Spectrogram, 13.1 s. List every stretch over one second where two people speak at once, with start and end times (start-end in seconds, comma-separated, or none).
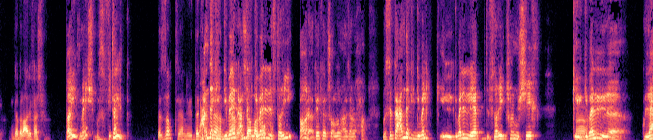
3.9-5.5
